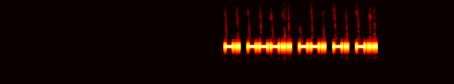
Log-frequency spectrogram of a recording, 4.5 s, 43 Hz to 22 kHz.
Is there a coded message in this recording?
Yes: Morse code from 2.3 to 3.8 s, heard as a keyed tone, about 41 wpm, 700 Hz. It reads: N8GND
